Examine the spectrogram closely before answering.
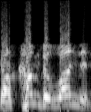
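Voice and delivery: high nervous blurt; nervous weird voice. Retold or imitated. Flustered fan blurting his offer to [name] in a high voice. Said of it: "suddenly started to make this voice".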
